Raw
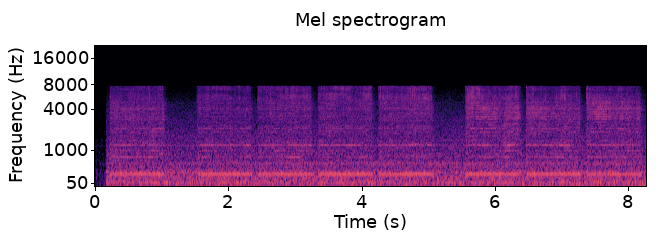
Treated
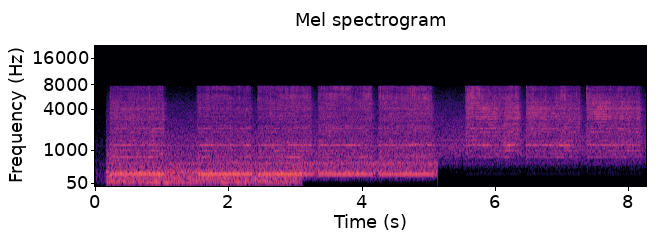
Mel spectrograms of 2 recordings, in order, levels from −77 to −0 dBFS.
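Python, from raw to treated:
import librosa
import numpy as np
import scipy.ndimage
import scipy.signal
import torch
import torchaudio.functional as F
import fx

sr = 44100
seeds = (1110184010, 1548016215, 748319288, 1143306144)

y = fx.highpass(x, sr, hz=fx.steps((0.0, 67.0), (3.1, 260.0), (5.13, 860.0)), slope=24)
y = y * 10.0 ** (3.5 / 20.0)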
